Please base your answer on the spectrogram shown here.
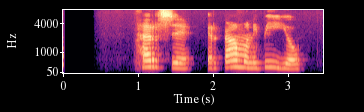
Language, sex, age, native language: Icelandic, female, 10, Icelandic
